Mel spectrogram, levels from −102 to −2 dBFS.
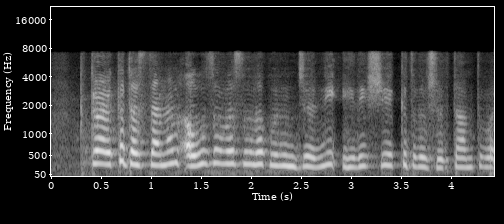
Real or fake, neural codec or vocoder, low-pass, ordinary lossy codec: fake; codec, 16 kHz in and 24 kHz out, 0.4 kbps, LongCat-Audio-Codec, two codebook decoder; 7.2 kHz; none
